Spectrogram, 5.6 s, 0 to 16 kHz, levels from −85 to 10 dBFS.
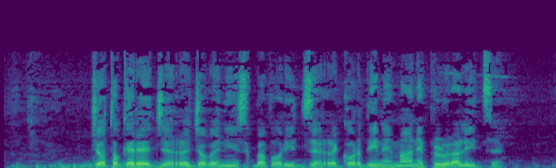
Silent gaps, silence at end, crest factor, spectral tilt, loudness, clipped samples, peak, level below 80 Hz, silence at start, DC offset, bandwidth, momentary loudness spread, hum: none; 0.55 s; 18 dB; -4.5 dB/octave; -19 LUFS; under 0.1%; 0 dBFS; -52 dBFS; 0.15 s; under 0.1%; 11.5 kHz; 17 LU; none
